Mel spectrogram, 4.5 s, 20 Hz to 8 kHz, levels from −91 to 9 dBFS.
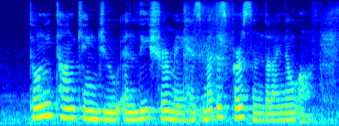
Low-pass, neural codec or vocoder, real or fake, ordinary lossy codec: none; none; real; none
